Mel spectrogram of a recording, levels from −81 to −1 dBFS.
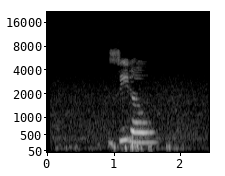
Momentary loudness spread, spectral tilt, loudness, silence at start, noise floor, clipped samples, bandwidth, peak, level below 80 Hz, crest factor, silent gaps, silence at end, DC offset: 23 LU; -5.5 dB/octave; -29 LUFS; 0.9 s; -56 dBFS; under 0.1%; 7.6 kHz; -12 dBFS; -70 dBFS; 20 dB; none; 0.45 s; under 0.1%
